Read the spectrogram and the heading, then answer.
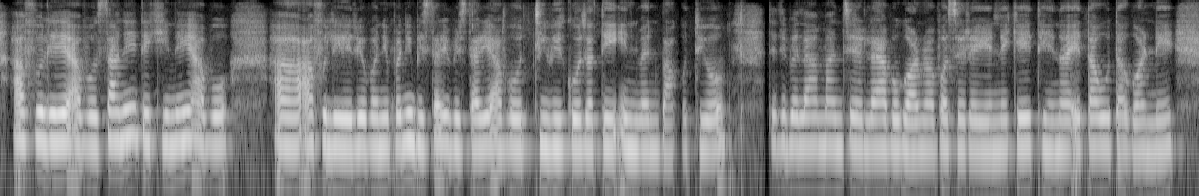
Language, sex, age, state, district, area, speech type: Nepali, female, 18-30, West Bengal, Kalimpong, rural, spontaneous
